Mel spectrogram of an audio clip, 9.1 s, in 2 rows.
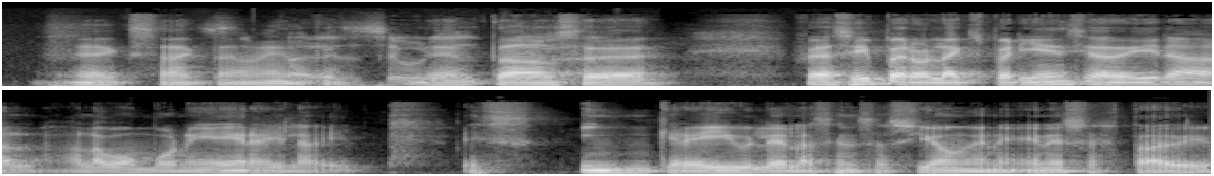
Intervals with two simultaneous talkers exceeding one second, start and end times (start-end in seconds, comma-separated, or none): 0.7-2.4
